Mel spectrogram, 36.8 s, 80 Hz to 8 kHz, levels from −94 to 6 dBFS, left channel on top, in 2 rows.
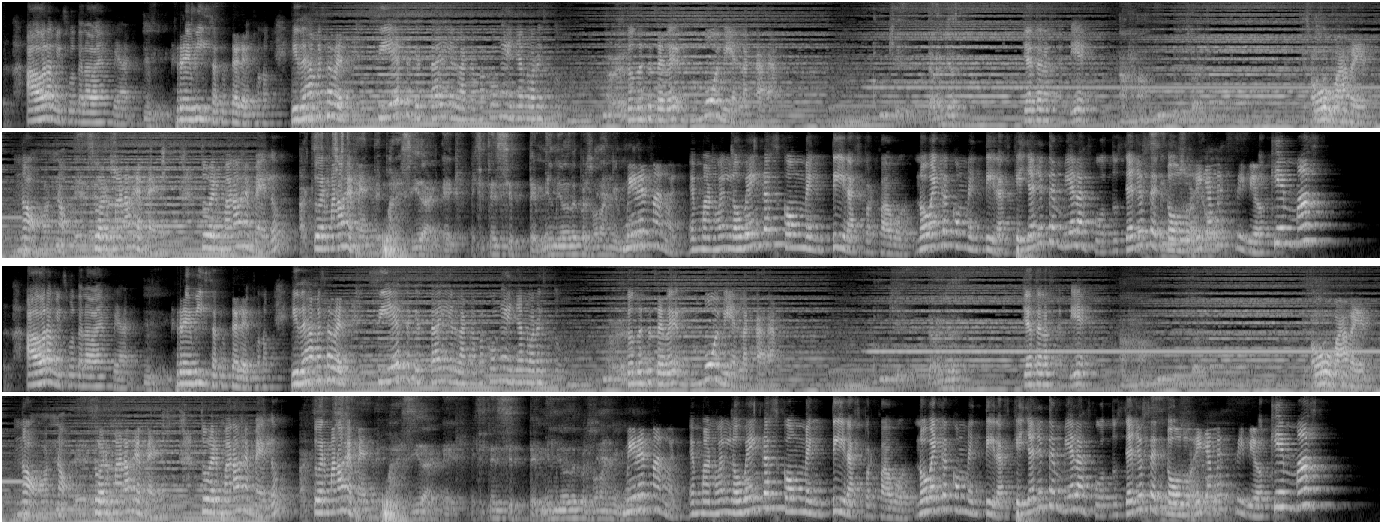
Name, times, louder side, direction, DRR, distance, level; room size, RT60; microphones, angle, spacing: voice 1, 0.2-1.7 2.3-2.7 3.1-7.5 8.3-10.3 13.6-14.5 17.4-18.2 18.5-19.3 19.6-22.1 22.5-23.6 26.6-35.9, equal, 10° right, 4 dB, 1.5 m, -21 dB
voice 2, 1.9-2.3 2.5-2.8 3.9-4.4 8.0-8.4 11.6-12.7 14.9-16.1 17.3-18.0 19.3-20.3 22.3-26.9 28.1-28.2 33.5-34.7, left 2 dB, 85° left, 1 dB, 3.0 m, -31 dB
sound 1, 3.8-21.9, left 2 dB, 15° left, 0.7 m, -29 dB
sound 2, 11.4-18.6, right 6 dB, 70° right, 3.0 m, -31 dB
14.5 x 13.0 x 4.2 m, 0.79 s
head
